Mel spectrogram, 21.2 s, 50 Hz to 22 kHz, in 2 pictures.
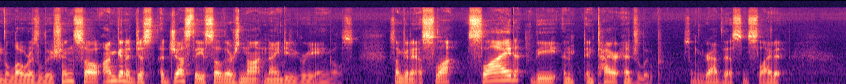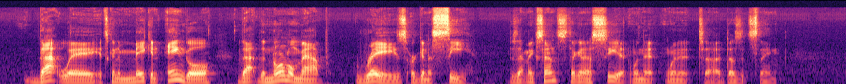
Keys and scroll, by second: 2.9 space.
